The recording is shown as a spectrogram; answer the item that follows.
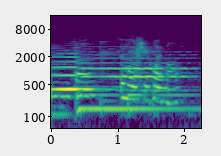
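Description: Live pop song played on acoustic guitar, with a woman singing a held, wordless vocal line into a microphone over it.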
